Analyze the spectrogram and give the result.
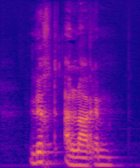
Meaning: air raid siren, civil defence siren (public siren system used for various warnings)
- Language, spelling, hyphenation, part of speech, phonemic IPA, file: Dutch, luchtalarm, lucht‧alarm, noun, /ˈlʏxt.aːˌlɑrm/, Nl-luchtalarm.ogg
